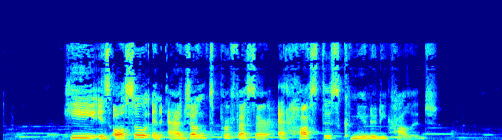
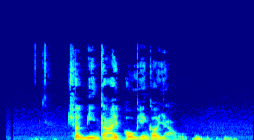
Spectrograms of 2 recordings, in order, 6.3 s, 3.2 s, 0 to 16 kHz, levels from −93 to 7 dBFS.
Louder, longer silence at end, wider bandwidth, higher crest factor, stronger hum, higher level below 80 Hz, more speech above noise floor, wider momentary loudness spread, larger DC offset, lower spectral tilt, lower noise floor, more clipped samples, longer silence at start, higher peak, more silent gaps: first, -20 LUFS vs -25 LUFS; first, 0.85 s vs 0.3 s; about the same, 11.5 kHz vs 11.5 kHz; about the same, 20 dB vs 20 dB; neither; about the same, -60 dBFS vs -58 dBFS; first, 35 dB vs 29 dB; about the same, 15 LU vs 15 LU; neither; second, -3.5 dB/octave vs -6.5 dB/octave; about the same, -56 dBFS vs -54 dBFS; neither; second, 0.25 s vs 0.85 s; first, -2 dBFS vs -6 dBFS; neither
